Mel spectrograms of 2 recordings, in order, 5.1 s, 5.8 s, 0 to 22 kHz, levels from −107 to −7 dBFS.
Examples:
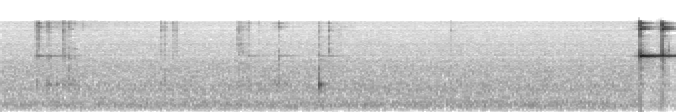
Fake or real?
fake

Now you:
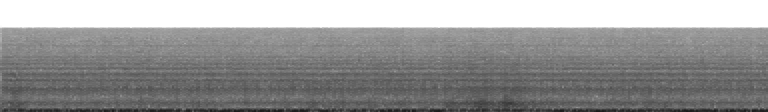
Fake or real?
fake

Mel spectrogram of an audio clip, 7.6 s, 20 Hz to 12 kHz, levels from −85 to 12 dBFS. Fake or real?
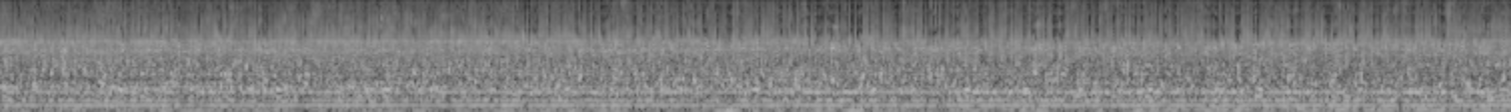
fake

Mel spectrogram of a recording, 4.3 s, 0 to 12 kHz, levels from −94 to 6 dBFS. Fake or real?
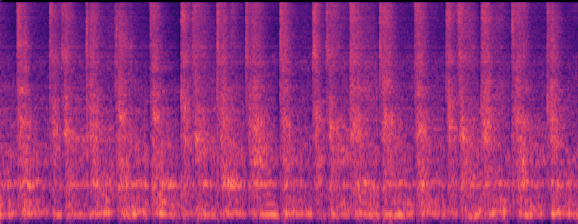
fake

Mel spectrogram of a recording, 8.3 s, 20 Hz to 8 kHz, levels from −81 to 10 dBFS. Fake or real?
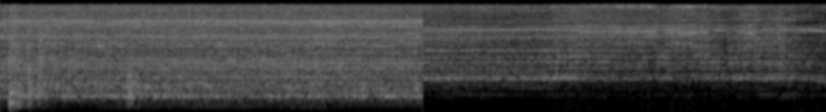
real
